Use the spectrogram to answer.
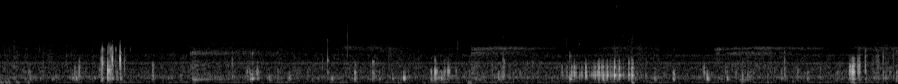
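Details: Irregular gurgles and low rumbling growls from the abdomen in a person with irritable bowel syndrome after drinking milk and prune juice; stomach growling (borborygmi).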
